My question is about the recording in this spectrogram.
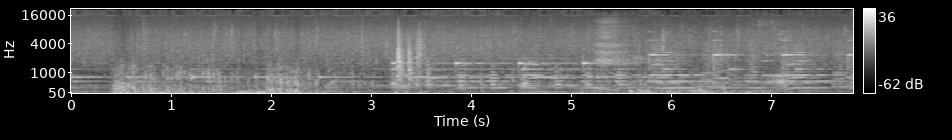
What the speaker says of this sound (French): il pleut à grosses gouttes.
